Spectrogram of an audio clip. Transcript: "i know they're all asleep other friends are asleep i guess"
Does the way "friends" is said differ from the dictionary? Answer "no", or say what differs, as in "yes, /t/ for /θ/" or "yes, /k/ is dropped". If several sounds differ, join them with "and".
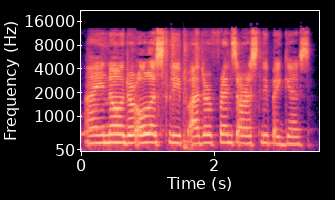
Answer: yes, /s/ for /z/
